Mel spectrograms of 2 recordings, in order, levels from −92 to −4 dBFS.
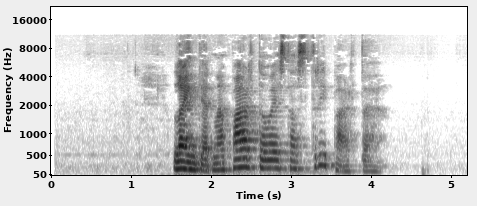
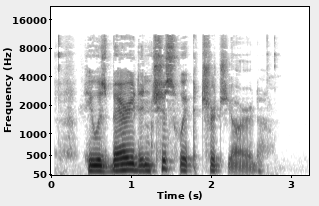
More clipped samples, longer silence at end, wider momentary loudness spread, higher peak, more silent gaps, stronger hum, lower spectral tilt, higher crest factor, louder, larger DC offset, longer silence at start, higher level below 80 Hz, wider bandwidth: neither; first, 1.1 s vs 0.6 s; first, 20 LU vs 17 LU; first, 0 dBFS vs -4 dBFS; neither; neither; second, -3.5 dB/octave vs -5.5 dB/octave; first, 24 dB vs 18 dB; about the same, -20 LUFS vs -20 LUFS; neither; first, 1.55 s vs 0.45 s; about the same, -62 dBFS vs -62 dBFS; about the same, 11.5 kHz vs 11.5 kHz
